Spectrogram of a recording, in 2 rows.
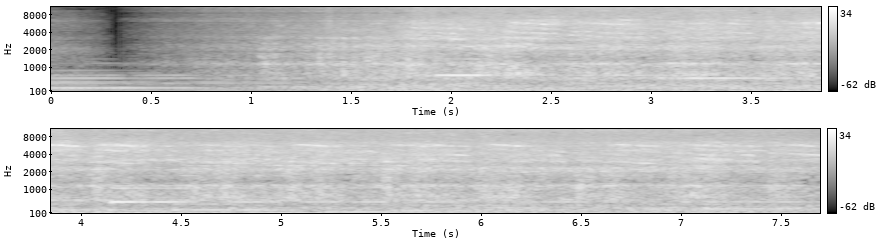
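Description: Thameslink Class 700 electric multiple unit passing at speed: a loud, steady rush of wheel and rail noise that swells about a second in, with soft background music underneath.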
